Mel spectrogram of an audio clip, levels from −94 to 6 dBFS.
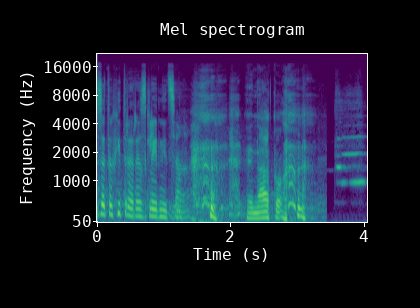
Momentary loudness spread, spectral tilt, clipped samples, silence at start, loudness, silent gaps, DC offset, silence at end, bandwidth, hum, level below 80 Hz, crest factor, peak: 14 LU; -5.5 dB/octave; under 0.1%; 0 s; -24 LUFS; none; under 0.1%; 0.05 s; 17 kHz; none; -50 dBFS; 20 dB; -4 dBFS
